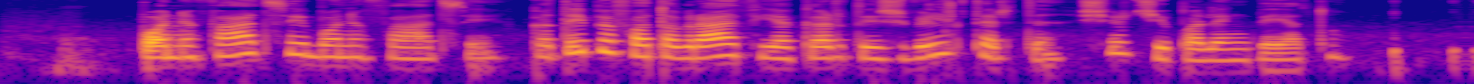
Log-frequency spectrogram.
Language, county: Lithuanian, Šiauliai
